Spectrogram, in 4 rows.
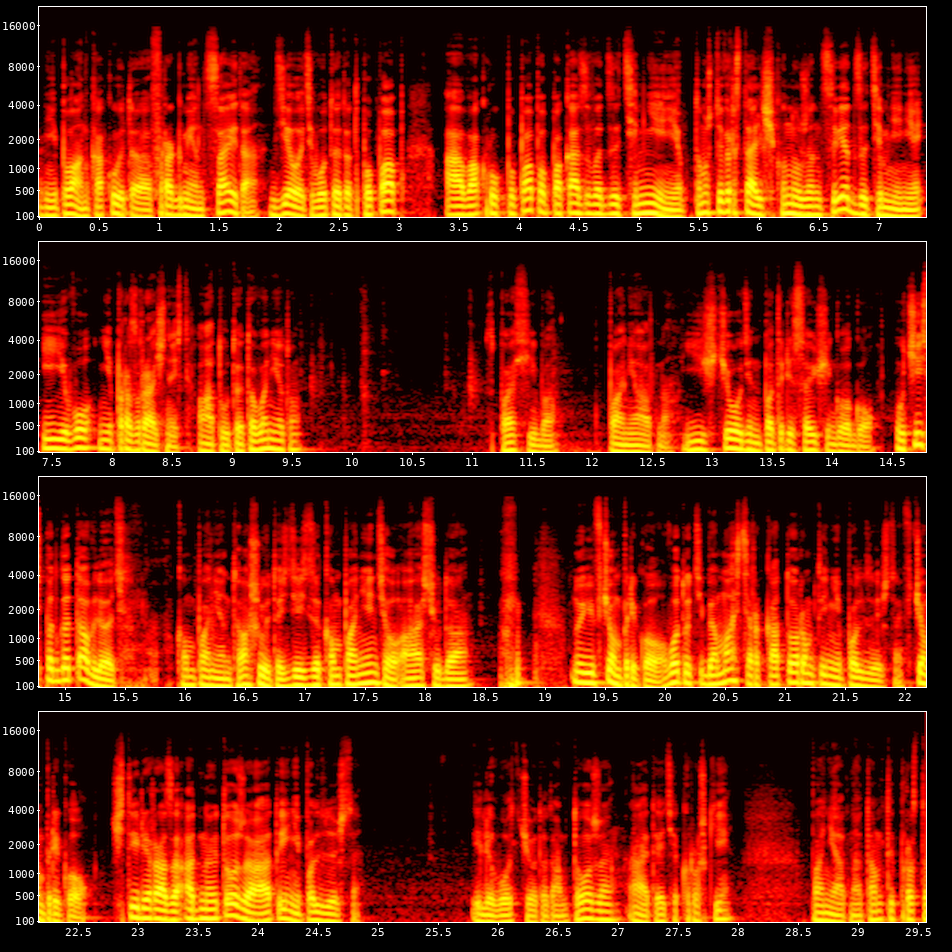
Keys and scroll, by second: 0.2 super+z, 9.3 super+z, 14.4 shift+o, 14.7 shift+o, 16.2 shift+p, 25.2 shift+p, 28.3 shift+o.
